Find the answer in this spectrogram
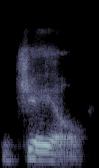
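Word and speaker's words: gaol: It's pronounced jail.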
